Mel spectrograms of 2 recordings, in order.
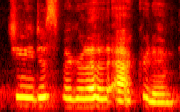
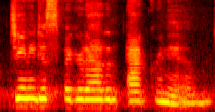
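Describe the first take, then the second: First: Jeannie just figured out an acronym shouted fast and loud, voice cracking; loud, rushed, overexcited announcement; excited shout. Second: Said in the usual way. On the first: Shown as a demonstration. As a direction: yell it out fast in mock excitement. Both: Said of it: "Let's all get excited".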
